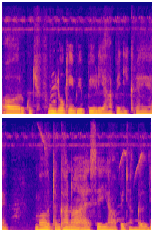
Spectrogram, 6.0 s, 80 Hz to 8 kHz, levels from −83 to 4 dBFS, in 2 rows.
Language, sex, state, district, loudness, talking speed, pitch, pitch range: Hindi, male, Maharashtra, Gondia, -15 LUFS, 190 wpm, 165 Hz, 160-175 Hz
